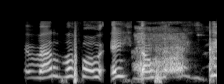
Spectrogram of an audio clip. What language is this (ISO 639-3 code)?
isl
